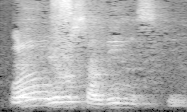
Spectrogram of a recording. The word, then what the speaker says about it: Ierusalimschy: It's Ierusalimschy or Ierusalimschy? With an M, like Maria. All sorts. In Russian, it would be also with M. Oh, it's not Inski? Ierusalimschy.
